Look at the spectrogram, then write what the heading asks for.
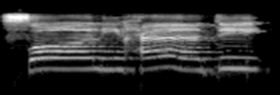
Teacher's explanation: ha dibaca panjang 2 harokat · Leburkan alif lam ke huruf shad sehingga alif lam tidak dibaca, langsung menekan ke shad dengan suara yang tebal dan suruh tajam juga muncul.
